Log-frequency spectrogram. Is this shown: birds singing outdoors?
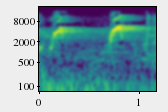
yes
